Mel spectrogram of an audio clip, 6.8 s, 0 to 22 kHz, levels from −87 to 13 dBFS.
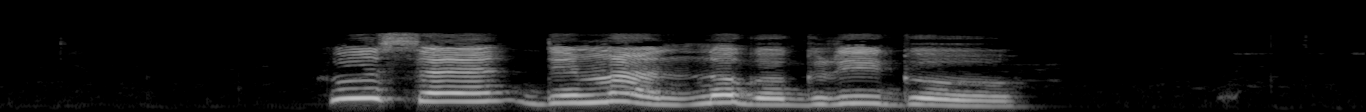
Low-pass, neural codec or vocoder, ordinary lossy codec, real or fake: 7.2 kHz; none; AAC, 48 kbps; real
